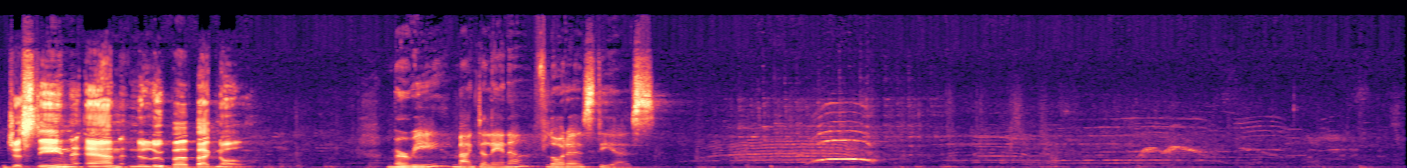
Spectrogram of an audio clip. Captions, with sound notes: >> Jystine Anne Nalupa Bagnol. >> Marie Magdalena Flores Diaz. [ Cheering ]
